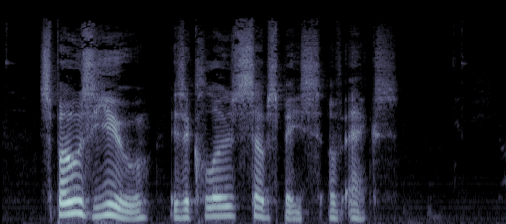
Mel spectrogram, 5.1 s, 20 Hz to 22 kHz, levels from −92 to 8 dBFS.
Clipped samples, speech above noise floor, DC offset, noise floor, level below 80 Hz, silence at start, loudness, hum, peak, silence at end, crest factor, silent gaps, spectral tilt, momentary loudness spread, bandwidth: under 0.1%; 45 dB; under 0.1%; -69 dBFS; -60 dBFS; 0.4 s; -25 LUFS; none; -6 dBFS; 1.15 s; 20 dB; none; -5 dB/octave; 17 LU; 15.5 kHz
